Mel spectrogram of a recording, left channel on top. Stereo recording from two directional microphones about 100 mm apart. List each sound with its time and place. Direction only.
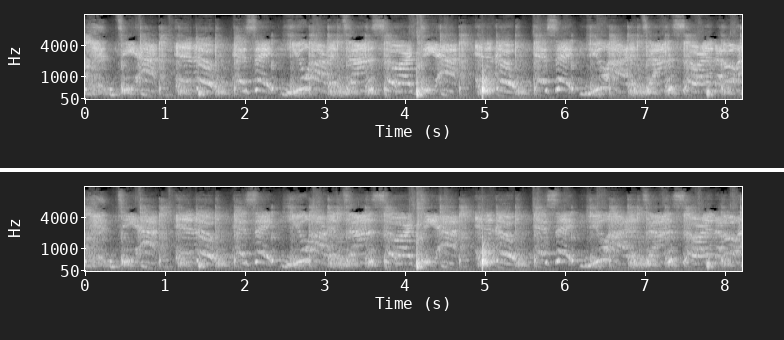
0.0 s music: 15° left (ahead or behind)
